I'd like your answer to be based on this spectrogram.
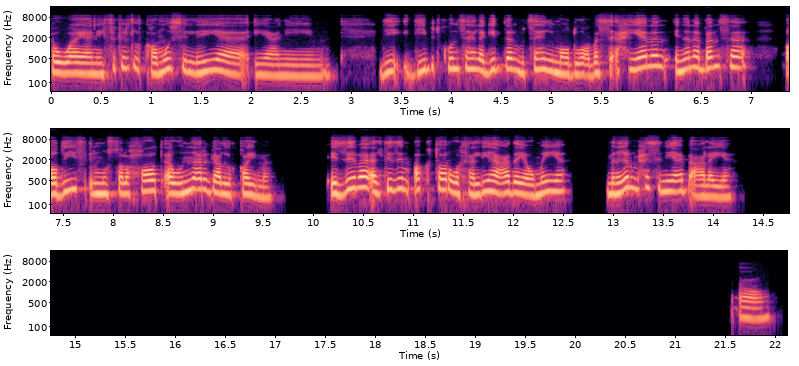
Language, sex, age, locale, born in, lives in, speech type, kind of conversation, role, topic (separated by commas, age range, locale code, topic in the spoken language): Arabic, female, 35-39, ar-EG, Egypt, Egypt, read, expert-assistant, asker, إزاي أرتب المعلومات اللي بتعلمها عشان أستفيد منها أكتر وأفتكرها بسهولة؟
